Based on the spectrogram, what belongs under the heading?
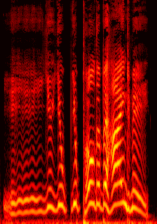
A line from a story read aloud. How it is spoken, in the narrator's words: cried George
